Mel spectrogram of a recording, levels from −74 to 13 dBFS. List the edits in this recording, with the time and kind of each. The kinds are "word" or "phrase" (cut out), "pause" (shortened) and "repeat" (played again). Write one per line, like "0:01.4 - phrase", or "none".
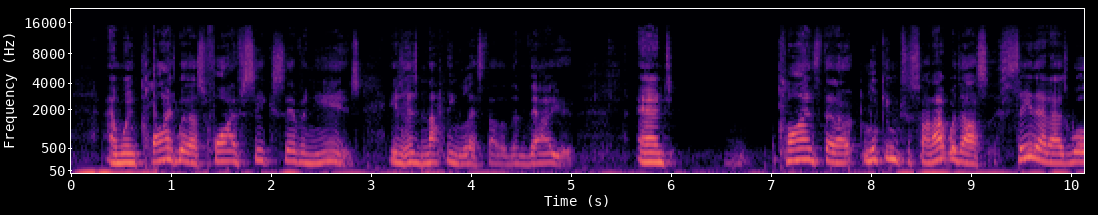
0:01.0 - word
0:01.4 - phrase
0:03.5 - phrase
